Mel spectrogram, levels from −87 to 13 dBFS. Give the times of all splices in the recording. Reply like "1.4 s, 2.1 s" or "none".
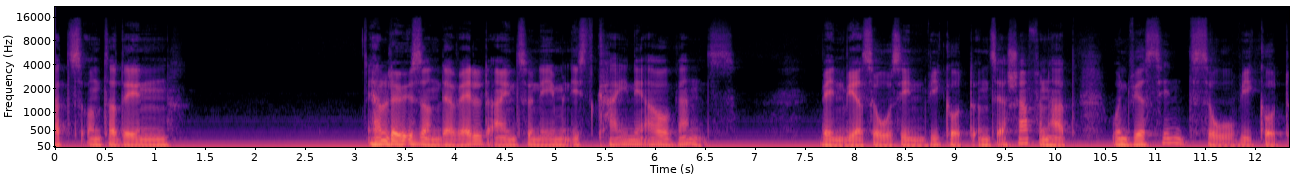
none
